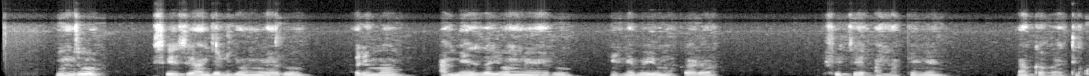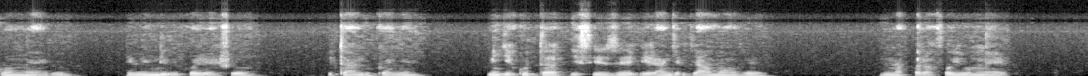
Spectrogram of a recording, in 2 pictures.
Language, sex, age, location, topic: Kinyarwanda, male, 18-24, Kigali, health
